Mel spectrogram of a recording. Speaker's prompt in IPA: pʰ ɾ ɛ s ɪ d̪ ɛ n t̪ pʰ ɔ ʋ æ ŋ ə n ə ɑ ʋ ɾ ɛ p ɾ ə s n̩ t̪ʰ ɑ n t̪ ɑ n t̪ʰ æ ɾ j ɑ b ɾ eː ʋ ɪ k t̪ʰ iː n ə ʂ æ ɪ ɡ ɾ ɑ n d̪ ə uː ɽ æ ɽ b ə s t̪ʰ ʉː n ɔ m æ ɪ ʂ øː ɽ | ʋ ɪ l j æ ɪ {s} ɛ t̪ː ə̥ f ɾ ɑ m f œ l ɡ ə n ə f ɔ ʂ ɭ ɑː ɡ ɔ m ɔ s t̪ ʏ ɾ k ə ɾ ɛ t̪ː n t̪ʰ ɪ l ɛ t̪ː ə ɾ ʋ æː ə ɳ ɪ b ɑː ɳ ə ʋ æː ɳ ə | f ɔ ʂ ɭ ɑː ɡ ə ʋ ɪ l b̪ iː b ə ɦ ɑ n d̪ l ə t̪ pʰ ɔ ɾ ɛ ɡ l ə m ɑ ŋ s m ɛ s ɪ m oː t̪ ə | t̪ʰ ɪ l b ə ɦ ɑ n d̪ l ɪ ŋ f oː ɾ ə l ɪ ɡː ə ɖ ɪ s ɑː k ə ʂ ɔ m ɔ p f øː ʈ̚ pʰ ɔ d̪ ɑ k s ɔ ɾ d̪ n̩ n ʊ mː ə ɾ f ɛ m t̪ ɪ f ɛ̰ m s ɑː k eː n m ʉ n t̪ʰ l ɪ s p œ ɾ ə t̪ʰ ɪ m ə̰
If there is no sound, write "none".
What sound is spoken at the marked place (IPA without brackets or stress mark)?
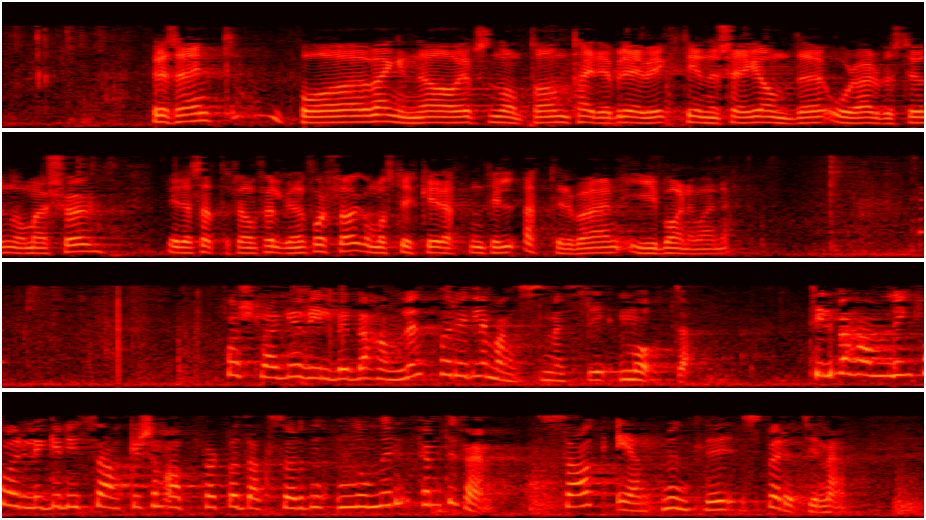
s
